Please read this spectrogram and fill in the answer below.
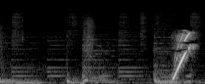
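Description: Background music with a steady beat, and near the end a quick, loud rising whistle-like sound effect, a cartoon-style 'boing'.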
